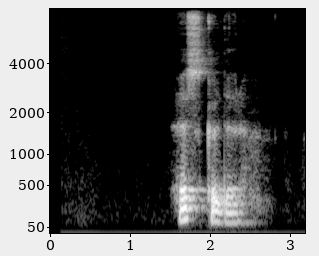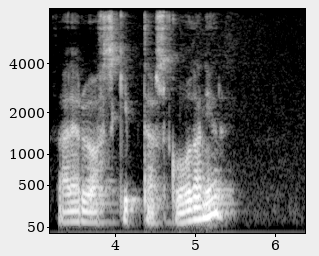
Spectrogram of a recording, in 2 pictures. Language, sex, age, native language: Icelandic, male, 30-39, German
